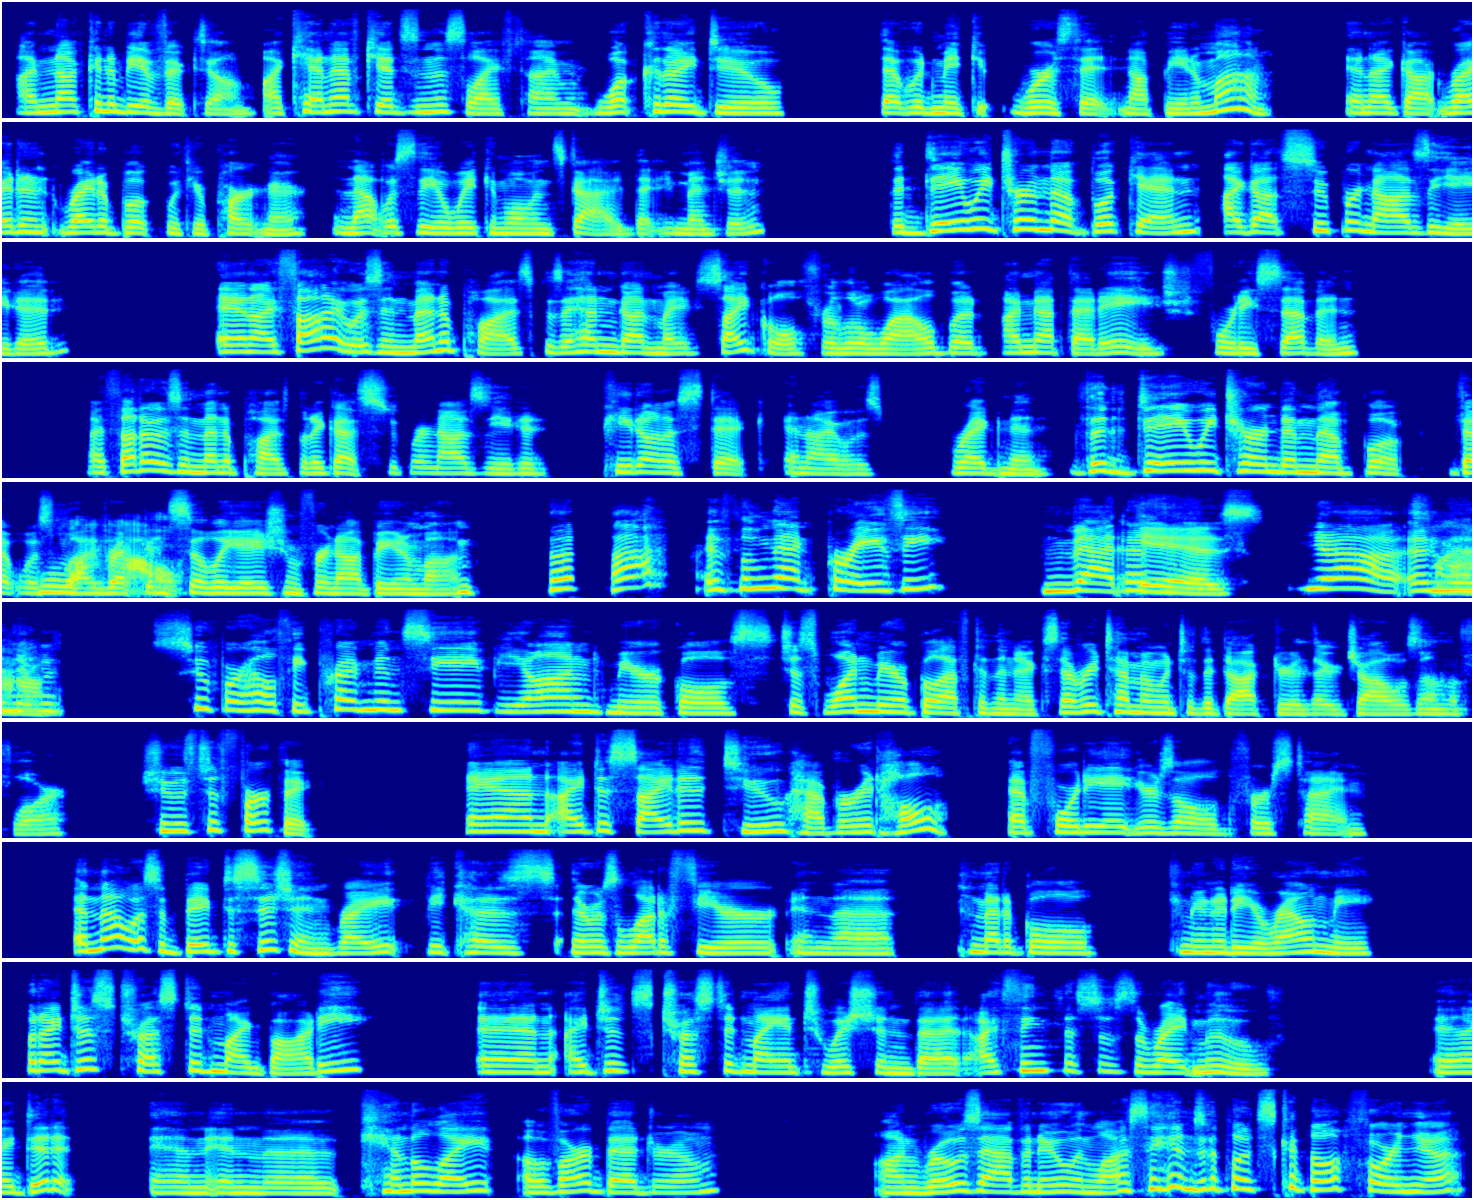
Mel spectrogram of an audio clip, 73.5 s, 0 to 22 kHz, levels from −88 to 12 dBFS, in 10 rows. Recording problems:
none

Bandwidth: 16.5 kHz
